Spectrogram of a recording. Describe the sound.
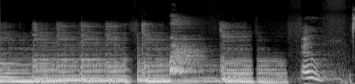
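Dog barking in time with a song, its loud yelping barks landing on the beat over full, harmonic music.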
